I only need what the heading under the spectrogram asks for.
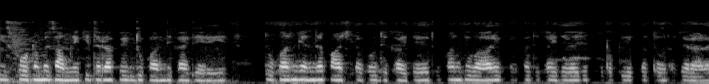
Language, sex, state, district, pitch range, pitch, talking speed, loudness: Hindi, female, Bihar, Kishanganj, 190-205 Hz, 195 Hz, 315 wpm, -18 LUFS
